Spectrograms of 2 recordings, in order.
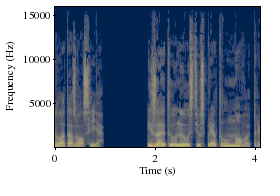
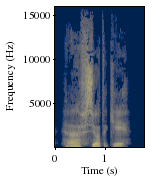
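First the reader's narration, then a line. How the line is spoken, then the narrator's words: Resigned sigh. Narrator (Russian): Юджин покорно вздохнул, но сказал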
